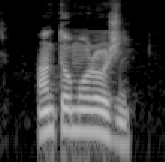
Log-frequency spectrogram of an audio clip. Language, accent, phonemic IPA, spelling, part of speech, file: French, France, /ɑ̃.tɔ.mɔ.lɔ.ʒi/, entomologie, noun, LL-Q150 (fra)-entomologie.wav
- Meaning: entomology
